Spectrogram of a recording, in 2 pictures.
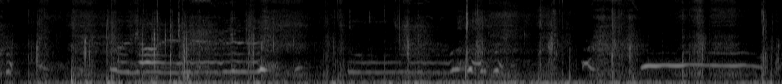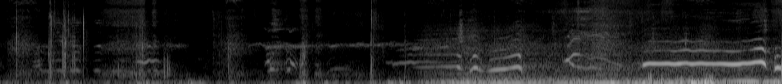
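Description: A small child's footsteps crunch on loose stones.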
